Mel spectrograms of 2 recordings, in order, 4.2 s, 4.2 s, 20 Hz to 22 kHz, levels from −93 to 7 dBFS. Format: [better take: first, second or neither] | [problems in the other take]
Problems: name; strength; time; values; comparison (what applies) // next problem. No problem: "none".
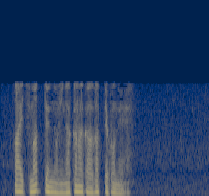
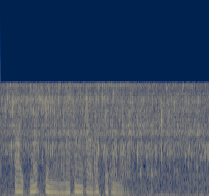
first | background sound (Sink (filling or washing)); 3 dB above the speech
